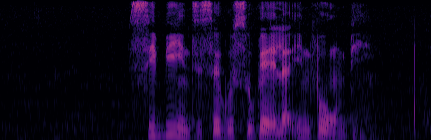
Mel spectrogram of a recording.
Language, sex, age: Swati, male, 20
